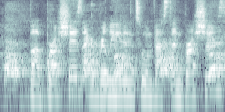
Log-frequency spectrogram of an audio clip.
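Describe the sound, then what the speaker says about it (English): A dog barks repeatedly in the background while someone talks continuously over it. "I'm sorry about the barking."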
